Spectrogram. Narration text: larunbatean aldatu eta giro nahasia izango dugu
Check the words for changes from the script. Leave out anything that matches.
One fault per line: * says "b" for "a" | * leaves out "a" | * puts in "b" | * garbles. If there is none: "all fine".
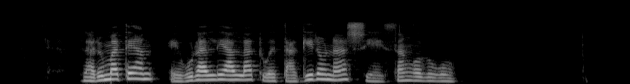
* puts in "eguraldia"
